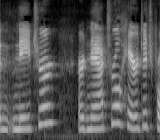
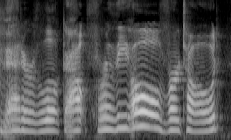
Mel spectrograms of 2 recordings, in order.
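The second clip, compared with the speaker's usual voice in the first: slow, dark, ominous and creepy sinister voice; 3 semitones lower than usual. Reading a story where Ben catches up with Ryan after class, in a dark, sinister voice. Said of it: "in a dark, sinister voice".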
